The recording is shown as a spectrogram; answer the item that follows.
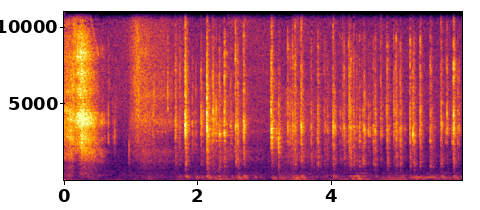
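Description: Typing on a computer keyboard: a quiet, steady run of quick, irregular key clicks with a few louder taps scattered through, continuing without pause.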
